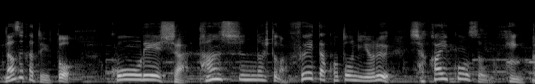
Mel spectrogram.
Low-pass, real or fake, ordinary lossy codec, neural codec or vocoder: none; fake; none; codec, 16 kHz, 4 kbps, X-Codec, HuBERT features, trained on general audio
